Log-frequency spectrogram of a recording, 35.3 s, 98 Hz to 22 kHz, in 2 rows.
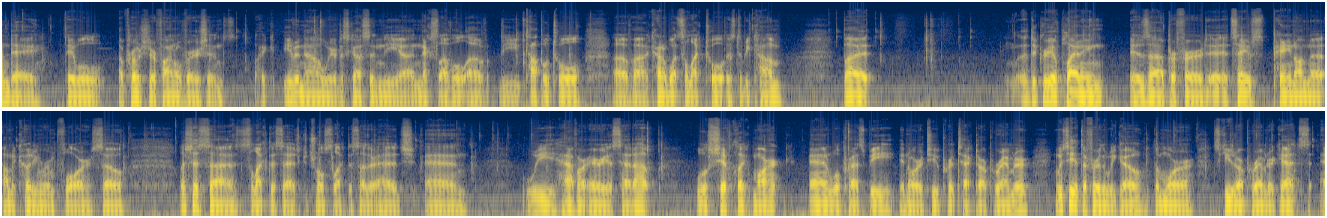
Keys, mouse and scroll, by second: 0.0 shift+middle click, 0.4-1.6 scroll up 2, 0.6 middle click, 1.6 1, 2.4 click, 2.5 click, 3.0 shift+click, 4.1 m, 5.6 click, 6.0 shift+click, 6.8 shift+r, 7.3 scroll down 1, 7.6 shift+middle click, 8.1-8.6 scroll up 2, 8.6-9.6 scroll down 2, 9.6 shift+scroll down 1, 9.7-11.0 shift+scroll up 4, 9.8 shift+middle click, 11.0 click, 11.5 shift+click, 12.3 m, 13.7 click, 14.0 shift+click, 14.4 shift+r, 14.7 scroll down 1, 15.5 shift+middle click, 15.8-16.5 scroll up 1, 16.5 2, 16.8 scroll down 1, 17.7 click, 17.7-18.3 scroll down 1, 18.9 ctrl+click, 19.3 middle click, 19.4 scroll down 1, 19.7 middle click, 20.2 shift+middle click, 20.2 shift+middle click, 20.5 shift+middle click, 21.6 ctrl+click, 23.0 ctrl+click, 23.5 shift+middle click, 24.0 shift+middle click, 24.4 middle click, 24.9 shift+middle click, 25.2 scroll up 1, 26.1 q, 27.1 shift+click, 28.9 b, 32.4 click, 32.5 click, 32.5 b, 33.2 middle click, 33.8 shift+middle click, 34.1 scroll up 1, 34.3 middle click, 34.7 1, 35.0 click.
